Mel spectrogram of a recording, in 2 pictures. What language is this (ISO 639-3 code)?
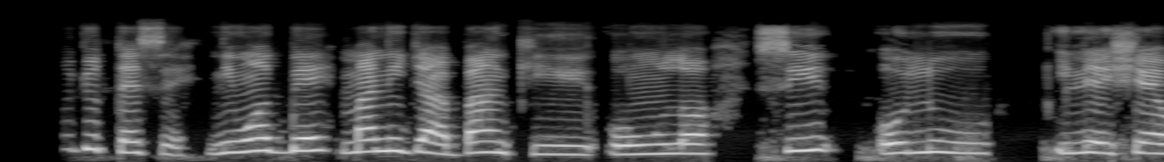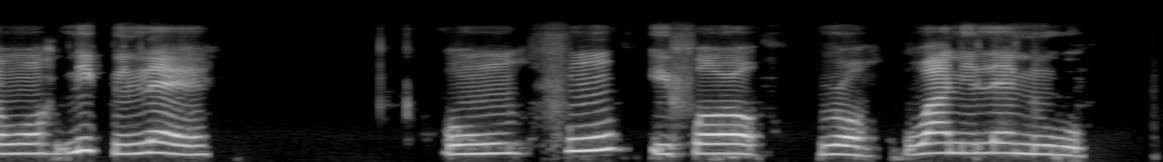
yor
